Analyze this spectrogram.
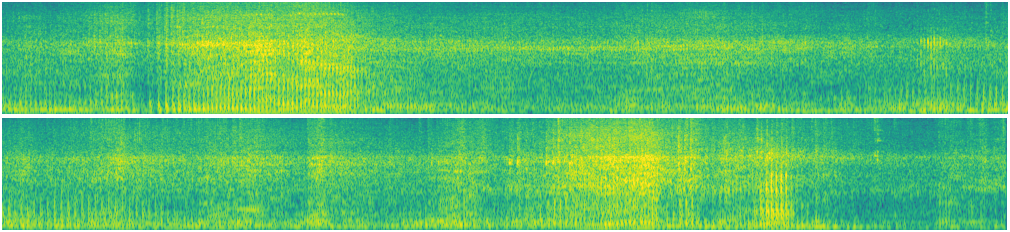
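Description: A dirt bike's knobby tyres scrabble over rock and dirt.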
